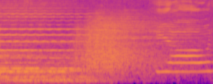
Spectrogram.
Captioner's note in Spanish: chirrido de trueno; solo femenino cantando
